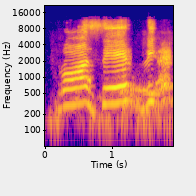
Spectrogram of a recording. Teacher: देखिए रा के नीचे जेर आया ना, इसको बारीक पढ़ेंगे। पढ़ने में पहले रा होता रहेगा, जैसे ही उसके नीचे जेर आ गया तो वो बारीक हो जाता।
